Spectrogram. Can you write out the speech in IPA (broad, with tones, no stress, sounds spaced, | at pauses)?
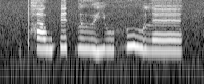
pʰ a˧ w ʔ e˥˨ t̚ l ɯː˧˩ j u˩ h uː˥˨ l ɛː˩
